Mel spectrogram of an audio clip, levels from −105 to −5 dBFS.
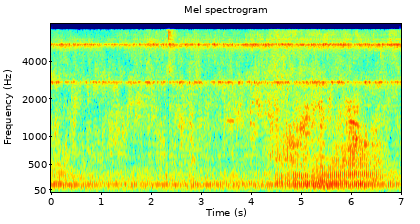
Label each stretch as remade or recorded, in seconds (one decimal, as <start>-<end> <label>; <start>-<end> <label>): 0.0-7.0 recorded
